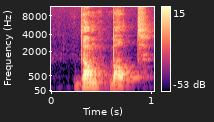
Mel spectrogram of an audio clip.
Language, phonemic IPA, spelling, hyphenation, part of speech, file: Dutch, /ˈdɑmp.bɑt/, dampbad, damp‧bad, noun, Nl-dampbad.ogg
- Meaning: steam bath, sauna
